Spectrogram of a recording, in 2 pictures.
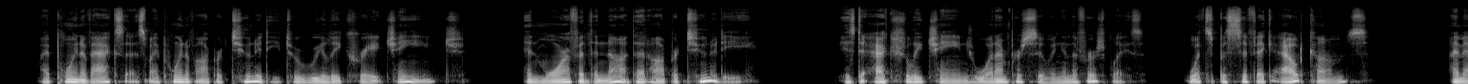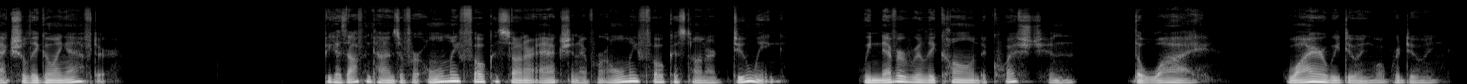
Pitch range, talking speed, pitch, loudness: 90-115 Hz, 140 wpm, 100 Hz, -20 LUFS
